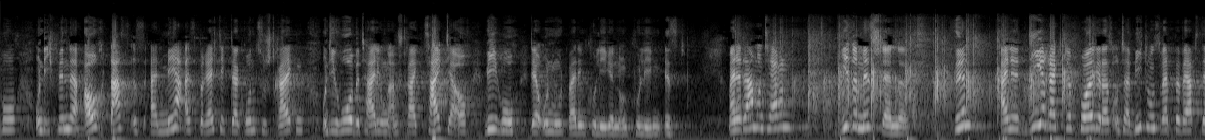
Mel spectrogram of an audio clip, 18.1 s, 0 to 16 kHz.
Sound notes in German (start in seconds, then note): 11.6 Beifall bei der LINKEN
